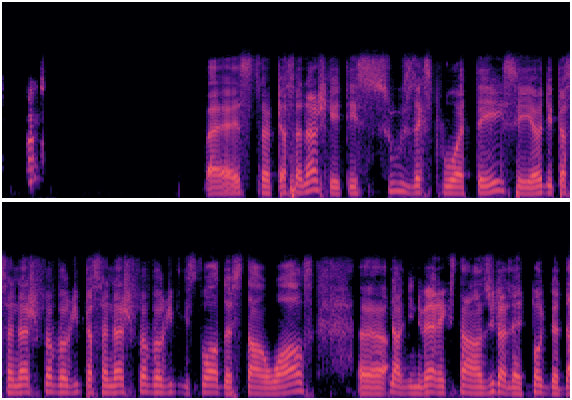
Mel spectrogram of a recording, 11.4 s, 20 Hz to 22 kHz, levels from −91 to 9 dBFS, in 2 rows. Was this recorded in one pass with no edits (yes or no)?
no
